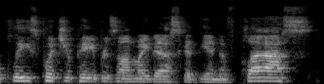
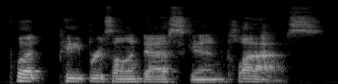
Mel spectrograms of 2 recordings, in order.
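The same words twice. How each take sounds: First: Said in the usual way. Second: Slow keywords "put papers on desk in class", each word weighted; only the stressed words. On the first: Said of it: "Focus on stress". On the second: Shown as a demonstration. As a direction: say just the key words slowly, like a telegram. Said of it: "Focus on stress, put papers on desk in class".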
